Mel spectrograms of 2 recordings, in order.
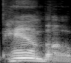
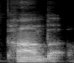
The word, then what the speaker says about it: Pombo: How do you say My real last name is Pombo, which is Portuguese.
